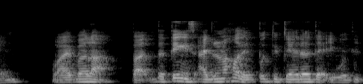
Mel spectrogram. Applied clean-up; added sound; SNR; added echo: neural mask model Resemble Enhance denoiser.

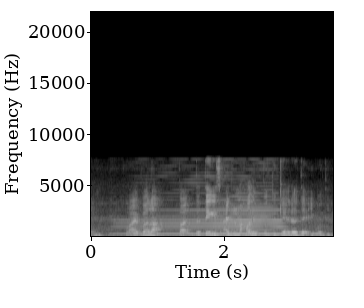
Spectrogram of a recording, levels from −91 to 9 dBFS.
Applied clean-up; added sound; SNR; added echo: none; Bowed string instrument; 5 dB; none.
